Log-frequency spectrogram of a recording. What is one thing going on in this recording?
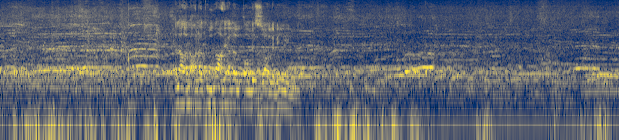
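A man recites loudly in a chanting voice through a loudspeaker, echoing in a large hall.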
